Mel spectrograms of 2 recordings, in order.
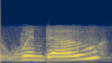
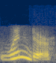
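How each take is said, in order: First: "window" with a clear -ow ending; careful window. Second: "winder" said with a Southern -er ending. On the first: Author showing how she learned to say "window", careful pronunciation. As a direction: finish "window" on a full o sound. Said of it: "I would be sure and say window". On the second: Author contrasting her old Southern "winder", Southern pronunciation. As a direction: say "winder" the South Georgia way, r at the end. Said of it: "and not winder". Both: Shown as a demonstration.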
